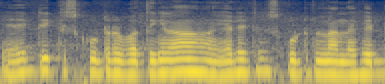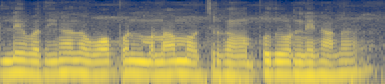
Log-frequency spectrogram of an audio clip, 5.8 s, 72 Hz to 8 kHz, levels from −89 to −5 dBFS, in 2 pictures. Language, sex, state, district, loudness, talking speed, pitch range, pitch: Tamil, male, Tamil Nadu, Namakkal, -15 LUFS, 145 wpm, 130-140 Hz, 130 Hz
